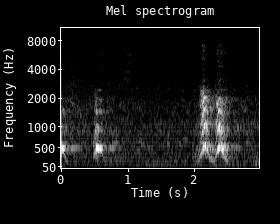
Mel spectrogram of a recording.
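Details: Franzi, a female Kleiner Münsterländer puppy aged 16 weeks, playing among mostly grown dogs at a play session. One sharp bark is followed after a pause by two quick, bright barks in close succession.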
